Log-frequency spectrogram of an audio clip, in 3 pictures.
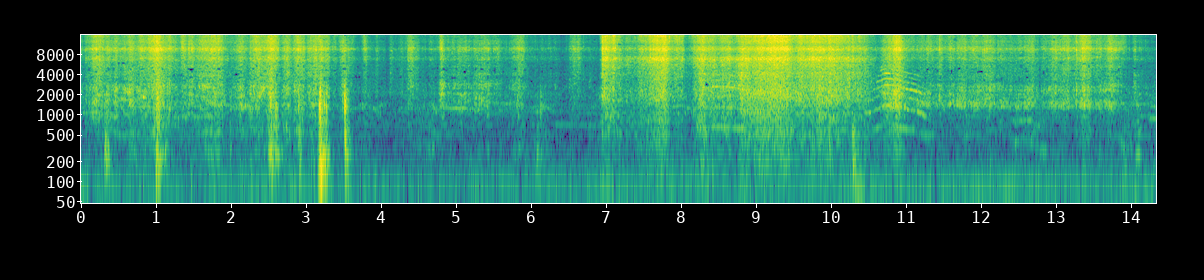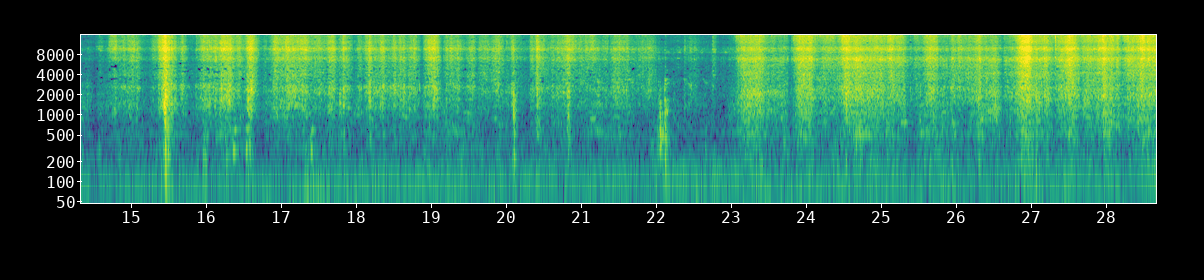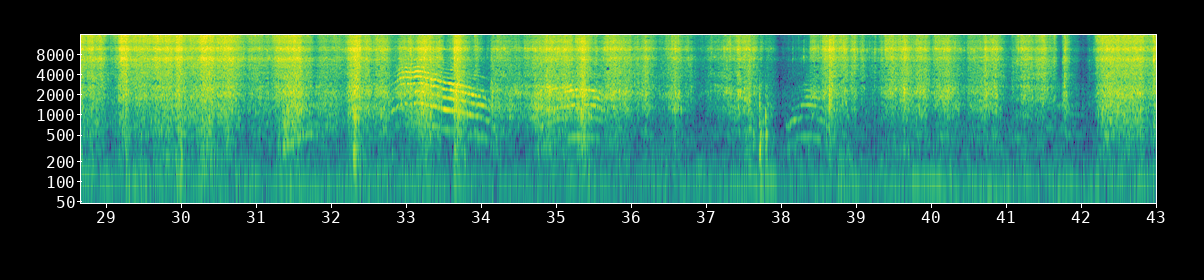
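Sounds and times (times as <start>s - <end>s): plastic bags crinkling: 0.0s - 43.0s
cat meowing: 32.8s - 34.1s.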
